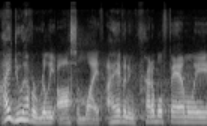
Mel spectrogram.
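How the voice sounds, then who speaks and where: A man with an American accent speaks at a moderate pace in a fairly high pitch, with ordinary pitch variation. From Wisconsin, US Midwest. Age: 30s. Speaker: teacher giving a faith talk at a youth retreat. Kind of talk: faith testimony talk to teenagers. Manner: casual, halting with fillers.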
